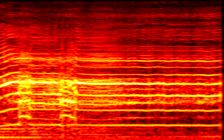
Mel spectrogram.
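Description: A person screaming: one long, loud held scream at a steady pitch that starts suddenly and wavers briefly at first.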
